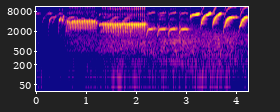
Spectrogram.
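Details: Belgian canary training song, somewhat soft: a sustained bright buzzing tone, then a row of short rising whistles, building into louder sweeping notes repeated about twice a second.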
